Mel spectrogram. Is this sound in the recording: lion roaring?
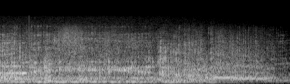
yes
